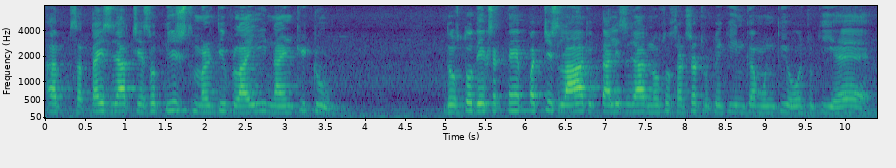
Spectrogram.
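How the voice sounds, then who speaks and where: A man walking viewers through a screen of earnings and doing the sums aloud, repeating the figures and pausing often to hesitate. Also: high voice, little pitch movement, a little hiss or hum. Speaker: crypto income promoter. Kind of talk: screen-share walkthrough with running calculations.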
